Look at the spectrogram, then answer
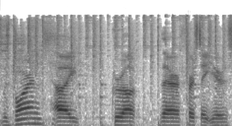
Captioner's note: none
